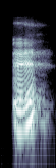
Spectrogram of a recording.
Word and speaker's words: œuf: O sea, no pronunciamos F ni S, pero al singular sí.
